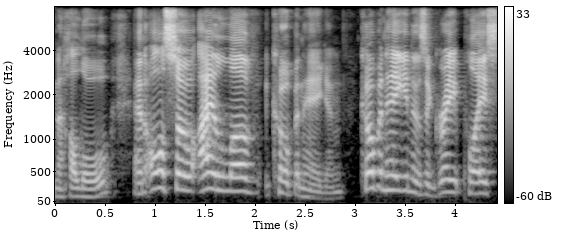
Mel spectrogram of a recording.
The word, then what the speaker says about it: Copenhagen: Not with such an emphasis on the HAG, but something like that.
